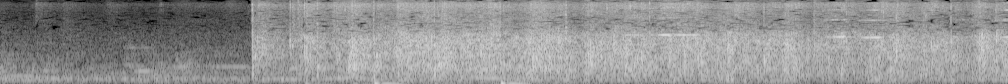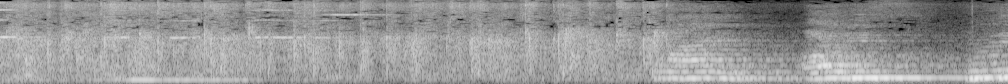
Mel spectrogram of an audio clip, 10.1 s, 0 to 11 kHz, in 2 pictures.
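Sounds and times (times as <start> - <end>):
audience applause: 1.2 - 8.5.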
